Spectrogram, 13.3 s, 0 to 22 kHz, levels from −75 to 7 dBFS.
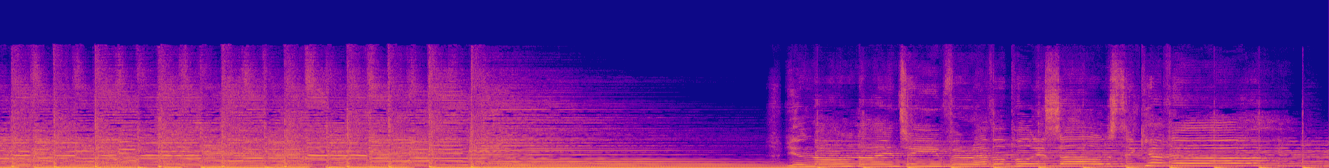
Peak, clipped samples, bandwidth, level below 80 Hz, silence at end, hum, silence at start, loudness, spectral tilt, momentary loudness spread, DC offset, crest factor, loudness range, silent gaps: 0 dBFS; under 0.1%; 16.5 kHz; -20 dBFS; 0 s; none; 0 s; -13 LUFS; -4.5 dB/octave; 6 LU; under 0.1%; 12 dB; 4 LU; none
